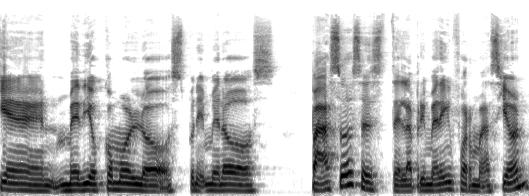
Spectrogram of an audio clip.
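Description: The voice moves at a very slow pace on a very clean recording with a silent background. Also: woman. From Mexico City (rural Xochimilco). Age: 20s. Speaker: craft brewer and entrepreneur. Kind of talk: interview.

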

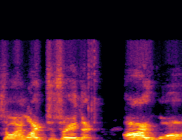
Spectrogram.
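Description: This man's voice has a high pitch, a bright, sharp tone and ordinary pitch variation. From Chicago area. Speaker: actor and cosplayer. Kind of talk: casual chat.

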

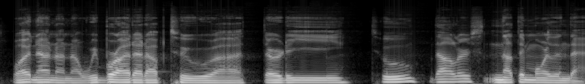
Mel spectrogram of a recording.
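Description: A man speaks in an unremarkable speaking voice, fairly low in pitch, at a fairly slow pace with hardly any pauses and fairly even intonation. The recording is very clean, with a silent background and a dry, close sound free of echo. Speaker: podcast host. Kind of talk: casual religious podcast chat.

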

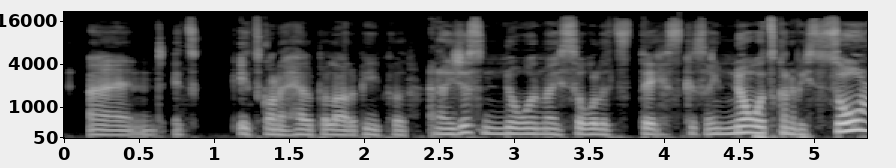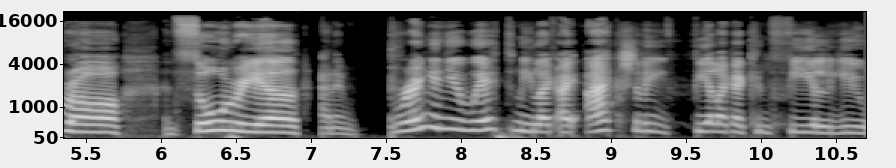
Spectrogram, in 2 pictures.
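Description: In an Irish accent, the speaker talks at a moderate pace in an animated tone with lively intonation, on a very clean recording with a silent background and a dry, close sound with no echo. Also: woman. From Ireland, Tipperary. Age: 20s. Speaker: podcast host and content creator. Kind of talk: solo podcast monologue.

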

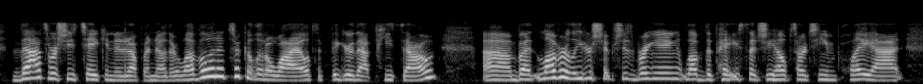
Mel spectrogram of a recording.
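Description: This woman has an unremarkable speaking voice, pitched fairly high. She talks fairly quickly with lively intonation. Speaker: women's basketball head coach. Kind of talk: interview.

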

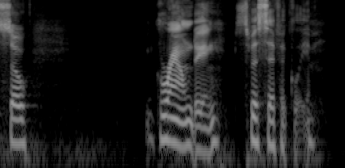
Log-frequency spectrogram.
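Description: A woman with a Western US accent speaks with fairly even intonation. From northern Utah, US. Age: 20s. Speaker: podcast host. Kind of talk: casual monologue. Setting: home recording setup.

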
